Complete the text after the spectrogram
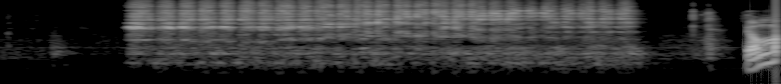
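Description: A knife blade scrapes back and forth on a whetstone in quick, even strokes.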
